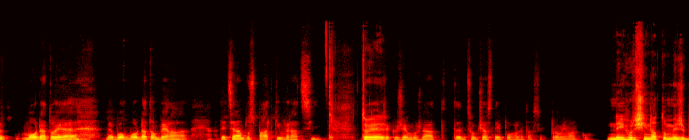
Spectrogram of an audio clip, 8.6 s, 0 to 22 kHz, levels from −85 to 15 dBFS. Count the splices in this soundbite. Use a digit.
0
